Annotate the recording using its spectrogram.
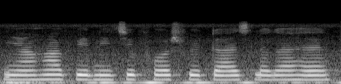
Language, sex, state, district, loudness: Hindi, female, Jharkhand, Palamu, -13 LUFS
